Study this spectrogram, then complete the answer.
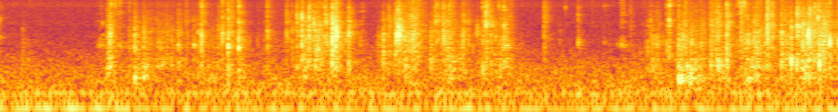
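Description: A snack bag crinkles.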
